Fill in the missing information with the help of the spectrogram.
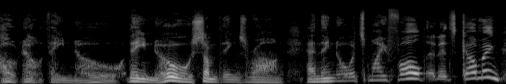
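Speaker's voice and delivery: a hint of creeping panic; mock panic. Anxious employee imagining being found out, mock panic. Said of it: "he freaks out like".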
